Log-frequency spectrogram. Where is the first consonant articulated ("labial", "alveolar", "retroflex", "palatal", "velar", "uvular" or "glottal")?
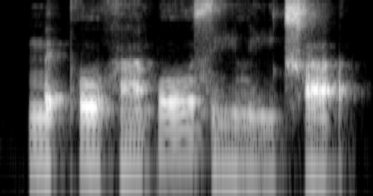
labial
